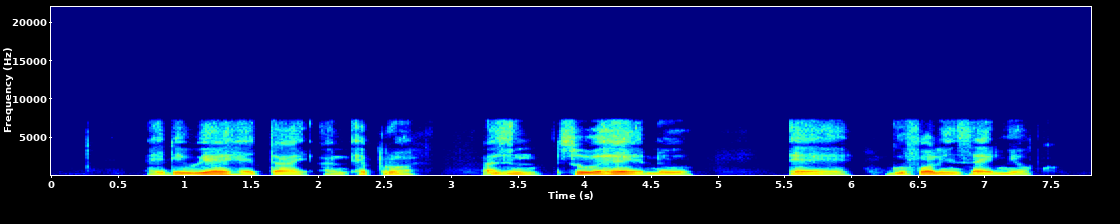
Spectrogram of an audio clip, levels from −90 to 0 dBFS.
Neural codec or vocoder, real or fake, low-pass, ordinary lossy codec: codec, 16 kHz, 8 kbps, FreqCodec, smaller model; fake; 7.2 kHz; none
